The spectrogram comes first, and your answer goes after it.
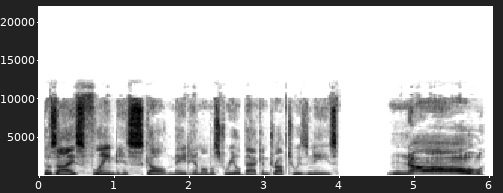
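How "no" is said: high, loud cracking scream of no; ragged scream. Acted. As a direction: tear the word out in a ragged scream. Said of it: "the voice within him screamed raggedly".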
